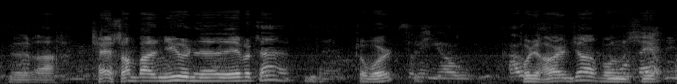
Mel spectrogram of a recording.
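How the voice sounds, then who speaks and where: With a strong Southern US accent, a man speaks very slowly at a fairly high pitch, using lively intonation and long, frequent pauses over noticeable background noise. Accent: thick Southern US. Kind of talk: family oral history interview answer.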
